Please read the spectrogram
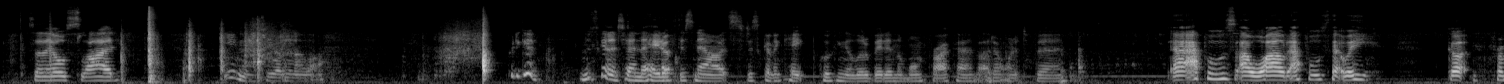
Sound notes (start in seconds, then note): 4.1 sliding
